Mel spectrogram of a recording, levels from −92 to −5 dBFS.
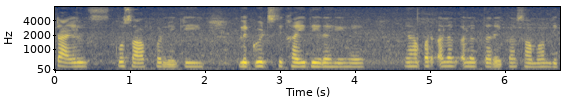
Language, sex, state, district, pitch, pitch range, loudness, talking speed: Hindi, female, Gujarat, Gandhinagar, 185 Hz, 175-200 Hz, -18 LUFS, 160 wpm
